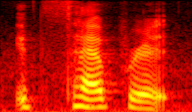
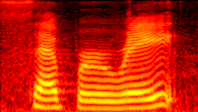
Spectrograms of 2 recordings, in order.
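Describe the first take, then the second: First: The middle A vowel is dropped entirely. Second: The middle A vowel is clearly pronounced. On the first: The speaker calls it right. "a silent letter" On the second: The speaker calls it wrong. "So it's not separate"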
